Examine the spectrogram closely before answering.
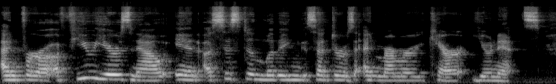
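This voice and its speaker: A woman with an ordinary speaking voice talks at a moderate pace, her pitch medium. The recording is very clean, with a silent background. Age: 60s. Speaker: podcast host. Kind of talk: interview.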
